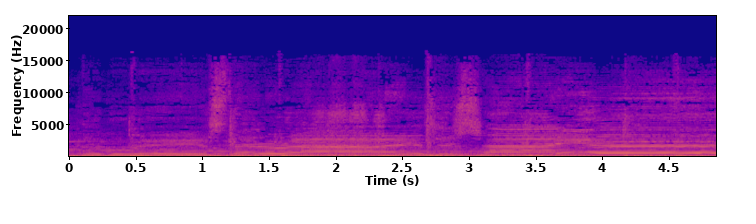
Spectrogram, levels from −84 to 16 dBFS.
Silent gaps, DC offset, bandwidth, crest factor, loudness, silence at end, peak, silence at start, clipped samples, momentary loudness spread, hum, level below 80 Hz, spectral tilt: none; under 0.1%; 16.5 kHz; 12 dB; -27 LUFS; 0 s; -14 dBFS; 0 s; under 0.1%; 3 LU; none; -30 dBFS; -4.5 dB/octave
